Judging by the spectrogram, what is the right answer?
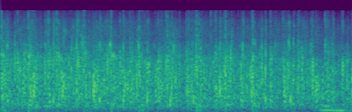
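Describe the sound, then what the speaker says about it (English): A ribbon-cutting ceremony audience gives the school band and choirs a loud, dense round of applause that continues unbroken from start to finish. "Why don't we just give them another round of applause?"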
